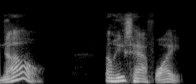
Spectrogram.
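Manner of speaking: mock dead-serious tone. Retelling how he answered someone's question about a child: mock dead-serious reply. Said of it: "just real serious going".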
